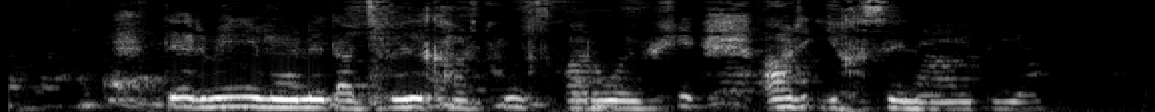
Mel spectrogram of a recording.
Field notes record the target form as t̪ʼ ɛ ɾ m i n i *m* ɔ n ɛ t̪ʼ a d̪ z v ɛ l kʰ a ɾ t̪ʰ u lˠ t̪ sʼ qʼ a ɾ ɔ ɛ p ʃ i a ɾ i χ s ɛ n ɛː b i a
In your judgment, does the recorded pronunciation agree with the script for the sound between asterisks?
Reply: yes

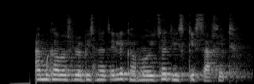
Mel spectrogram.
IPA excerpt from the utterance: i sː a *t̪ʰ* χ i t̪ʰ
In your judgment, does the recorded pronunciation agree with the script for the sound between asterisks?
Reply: no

